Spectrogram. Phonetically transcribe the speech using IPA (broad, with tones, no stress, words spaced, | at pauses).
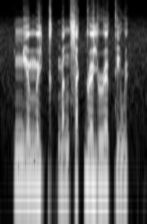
ɲi˧ə̯məː˨˩j kə˨˩k̚ma˨˩n sa˦˥k̚ ɹə˧j ɹəː˧ t̪i˨˩wɨ˦˥k̚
